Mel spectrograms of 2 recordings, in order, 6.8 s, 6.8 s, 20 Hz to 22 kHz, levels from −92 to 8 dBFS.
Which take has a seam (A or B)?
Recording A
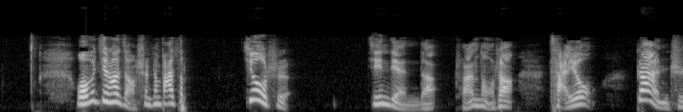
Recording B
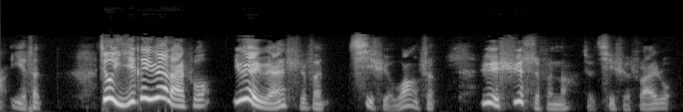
B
